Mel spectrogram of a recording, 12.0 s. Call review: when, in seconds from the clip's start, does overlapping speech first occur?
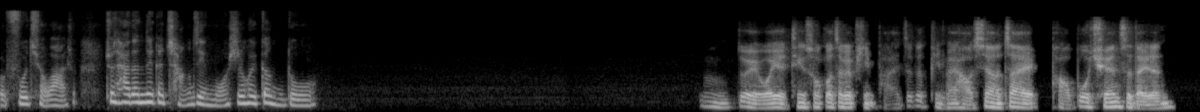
none

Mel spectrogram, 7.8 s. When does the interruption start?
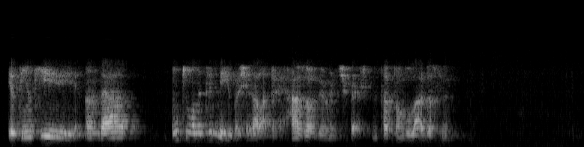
none

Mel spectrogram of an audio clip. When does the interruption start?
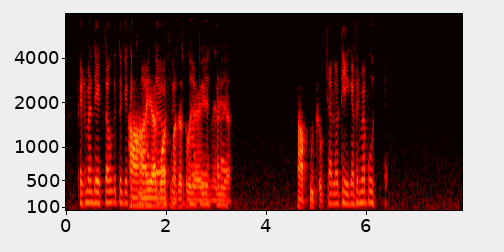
1.2 s

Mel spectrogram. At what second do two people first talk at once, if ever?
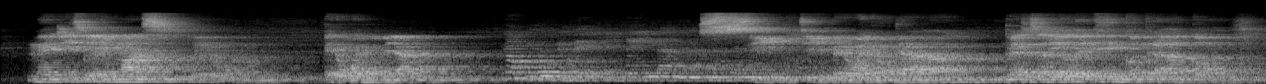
7.0 s

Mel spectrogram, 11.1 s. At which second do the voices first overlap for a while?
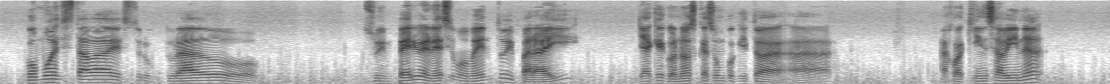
none

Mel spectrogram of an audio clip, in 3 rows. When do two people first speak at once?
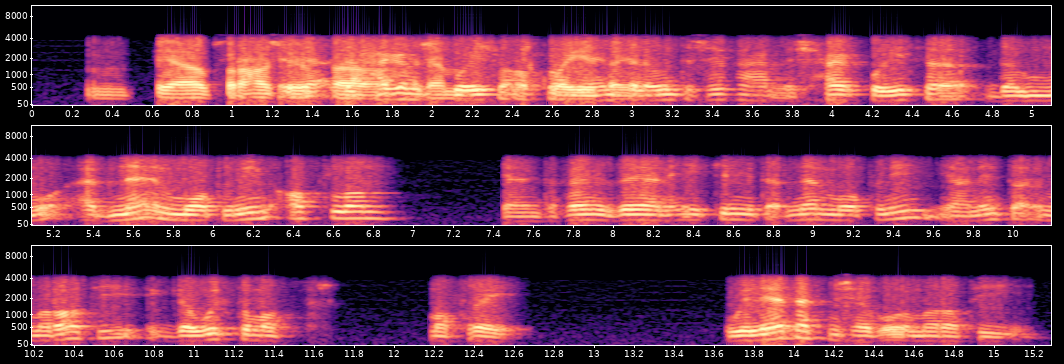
1.2 s

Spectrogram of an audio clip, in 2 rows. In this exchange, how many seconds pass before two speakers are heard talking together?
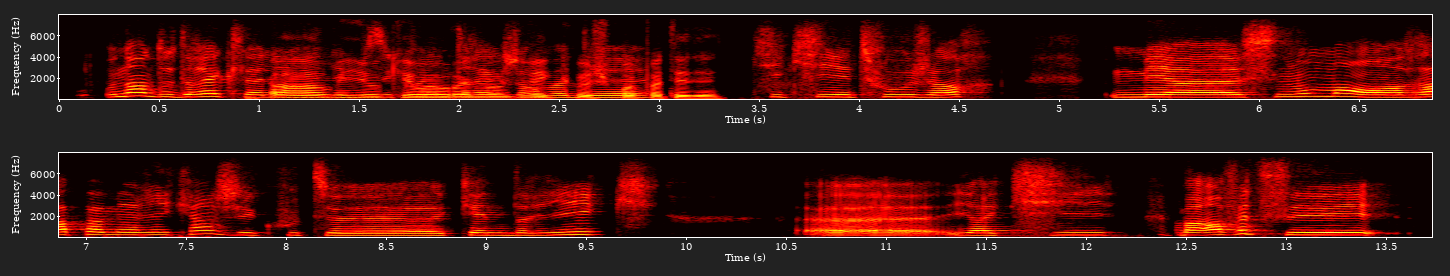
1.1 s

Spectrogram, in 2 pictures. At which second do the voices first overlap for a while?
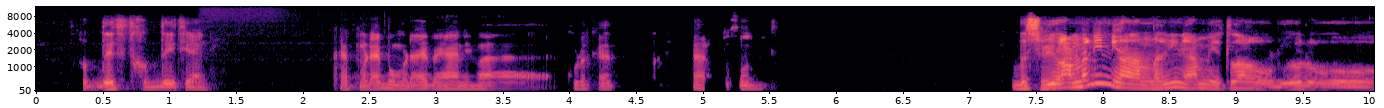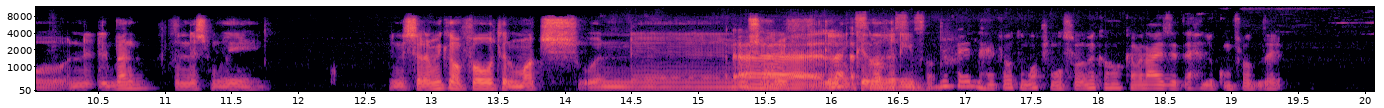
15.2 s

